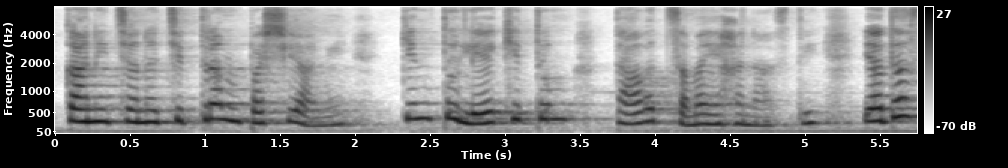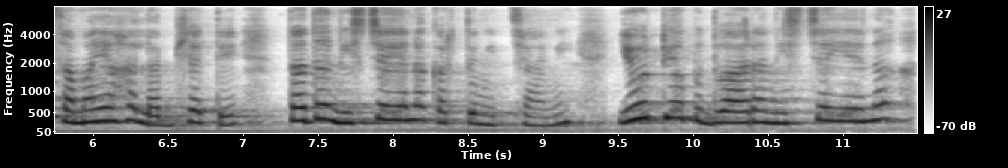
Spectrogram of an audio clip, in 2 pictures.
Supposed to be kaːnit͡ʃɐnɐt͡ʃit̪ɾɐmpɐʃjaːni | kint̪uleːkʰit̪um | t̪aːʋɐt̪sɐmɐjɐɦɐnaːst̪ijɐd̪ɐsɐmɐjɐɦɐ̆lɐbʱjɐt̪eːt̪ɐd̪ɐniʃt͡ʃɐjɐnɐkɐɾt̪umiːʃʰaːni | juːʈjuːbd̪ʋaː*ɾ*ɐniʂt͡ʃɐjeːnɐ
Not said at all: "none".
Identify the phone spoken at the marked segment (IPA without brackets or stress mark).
ɾ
